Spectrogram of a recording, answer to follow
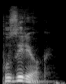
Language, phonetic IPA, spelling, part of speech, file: Russian, [pʊzɨˈrʲɵk], пузырёк, noun, Ru-пузырёк.ogg
- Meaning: 1. diminutive of пузы́рь (puzýrʹ): (small) bubble; vial, phial; vesicle 2. nip, miniature bottle (of hard liquor)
